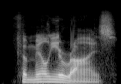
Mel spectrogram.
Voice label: "familiarize", American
